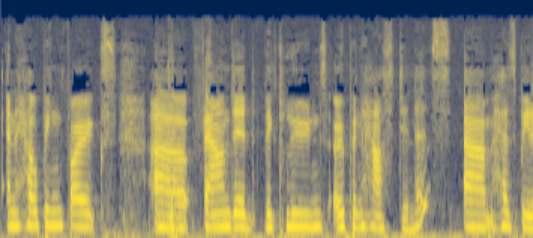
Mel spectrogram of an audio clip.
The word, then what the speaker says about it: Clunes: She lives in Clunes.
